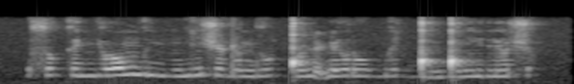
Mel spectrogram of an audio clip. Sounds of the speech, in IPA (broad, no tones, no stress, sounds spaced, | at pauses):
s o k ɛ nʲ ɔː ŋ ɡ ʊ nʲ o ŋ ɡ ĩ ʃ ɔ ɖ ɔ n d uː ɡ͡ǃ ɔ̃ ɳ ḛ ɳ ɪ ʊ̯ ɾ uː b e ɡ͡ǃ ĩ ɡ͡ǃ ĩː rʲ ɔ̃ ʃ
